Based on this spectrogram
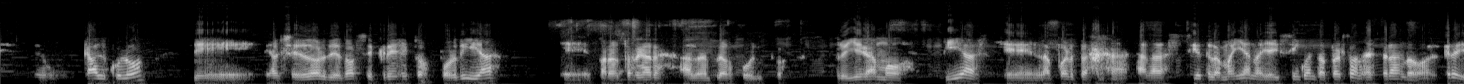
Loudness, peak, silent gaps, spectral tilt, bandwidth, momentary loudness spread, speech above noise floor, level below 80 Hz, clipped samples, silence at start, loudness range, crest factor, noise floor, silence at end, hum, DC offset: -18 LUFS; -2 dBFS; none; -1.5 dB/octave; over 20 kHz; 10 LU; 20 dB; -62 dBFS; under 0.1%; 0 s; 3 LU; 18 dB; -38 dBFS; 0 s; none; under 0.1%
